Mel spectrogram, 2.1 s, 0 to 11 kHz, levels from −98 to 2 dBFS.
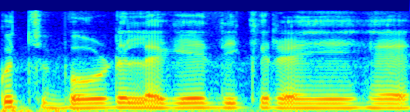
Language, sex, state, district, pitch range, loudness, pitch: Hindi, male, Uttar Pradesh, Etah, 130-140 Hz, -23 LUFS, 135 Hz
